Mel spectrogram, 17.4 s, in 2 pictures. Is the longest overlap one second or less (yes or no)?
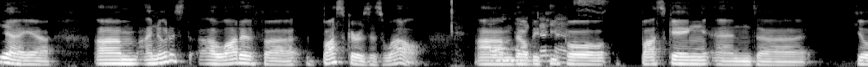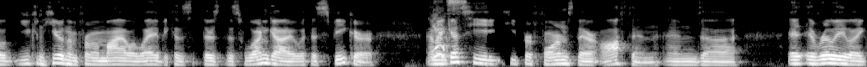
no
